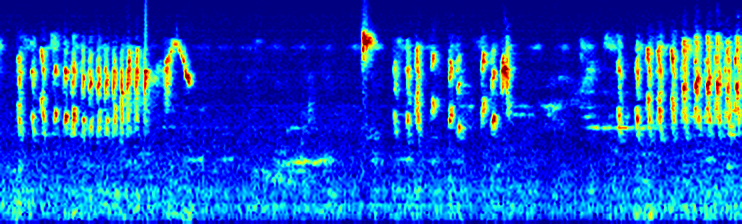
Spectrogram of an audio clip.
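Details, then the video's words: A female Crimson Sunbird calling to a male, said to stimulate the male's breeding drive: high, fast, buzzy chattering trills in three bursts of about one to two seconds each, with quiet pauses between. "SOGON BETINA MEMANGGIL JANTAN"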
